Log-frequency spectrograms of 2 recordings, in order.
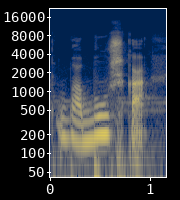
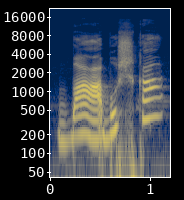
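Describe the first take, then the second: First: The stress is on the second syllable. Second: The stress is on the first syllable. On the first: The speaker calls it wrong. "not бабушка" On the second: The speaker calls it right. "The stress in Russian we pronounce on the first part"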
